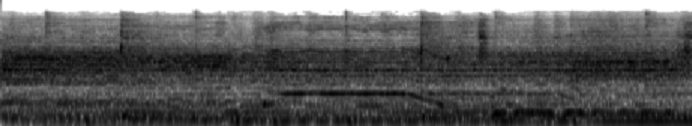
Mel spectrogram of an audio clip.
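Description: Music: a male singer holds one long high note that glides down about halfway through, over rock-band backing with guitar.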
